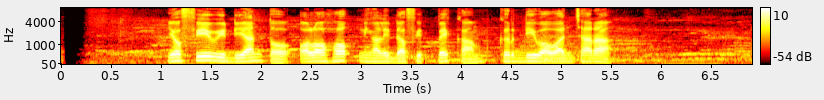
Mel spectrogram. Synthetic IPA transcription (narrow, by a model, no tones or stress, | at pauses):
jɔfiwidiant̪ɔːlɔɦɔk̚niŋalidafit̪̚bekamkɨrdiwawaɲt͡ʃaɾa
